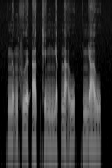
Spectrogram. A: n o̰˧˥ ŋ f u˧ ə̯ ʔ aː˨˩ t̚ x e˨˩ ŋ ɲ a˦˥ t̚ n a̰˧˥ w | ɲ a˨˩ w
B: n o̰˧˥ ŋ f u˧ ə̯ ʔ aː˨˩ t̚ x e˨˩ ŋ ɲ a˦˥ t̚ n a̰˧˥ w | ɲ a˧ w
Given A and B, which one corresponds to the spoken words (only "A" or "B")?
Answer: A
